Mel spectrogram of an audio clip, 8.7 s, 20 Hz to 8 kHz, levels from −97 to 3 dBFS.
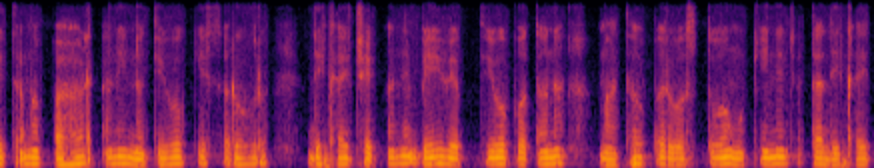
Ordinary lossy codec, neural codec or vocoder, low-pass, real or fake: Opus, 16 kbps; vocoder, 22.05 kHz, 80 mel bands, WaveNeXt; 7.2 kHz; fake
